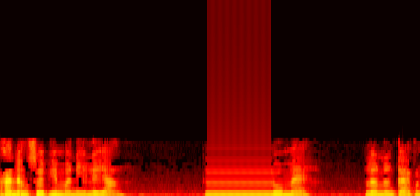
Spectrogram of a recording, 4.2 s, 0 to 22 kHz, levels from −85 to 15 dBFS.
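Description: Throughout, the speech sounds dull and smeared, with nothing above about 6.3 kHz, likely from AAC compression at a low bitrate around 24 kbps. From 2.08 to 2.72 s a steady 86.1 Hz buzz replaces the sound: a system hang loop repeating one 11.61 ms slice, which fits a 512-sample buffer.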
